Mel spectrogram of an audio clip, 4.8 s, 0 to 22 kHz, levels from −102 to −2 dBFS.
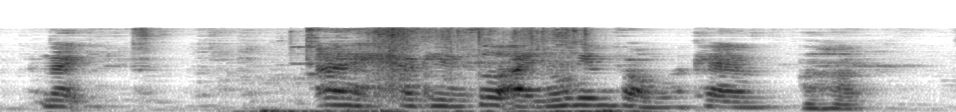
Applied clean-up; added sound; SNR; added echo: classical method WPE with log-MMSE.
